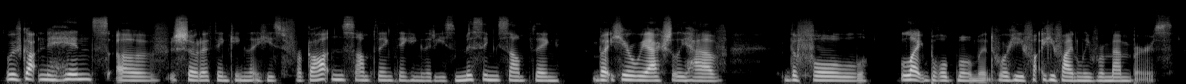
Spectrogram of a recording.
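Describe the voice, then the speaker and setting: A woman's voice: lowish voice, little pitch movement, moderate pace, gravelly, no room sound. A woman narrating fiction and sharing her reflective thoughts on it as a podfic reader.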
